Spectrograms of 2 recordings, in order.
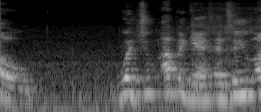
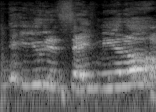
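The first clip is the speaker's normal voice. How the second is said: loud, high retort broken by laughter; laughing shout; 7 semitones higher, 5 dB louder than usual. Retold or imitated. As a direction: yell it while cracking up. His own retorted quote.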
